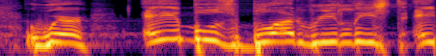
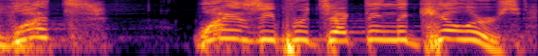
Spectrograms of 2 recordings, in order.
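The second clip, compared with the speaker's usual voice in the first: higher, incredulous what; mock surprise; 6 semitones higher than usual. Preacher feigns disbelief at Jesus protecting killers, incredulous. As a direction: act baffled, pitch shooting up.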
